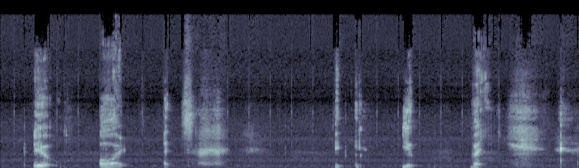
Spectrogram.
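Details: Deliberate, playful burping of the alphabet song: short voiced belches with soft whispered sounds between them, shaped into a sung sequence.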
